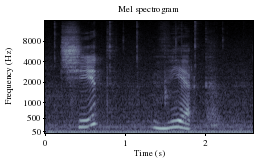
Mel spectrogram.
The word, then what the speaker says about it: четверг: Stress falls on this last syllable. Четверг. So the last letter is G, but we can easily pronounce it as K, just to make it a little bit easier for us for articulation.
